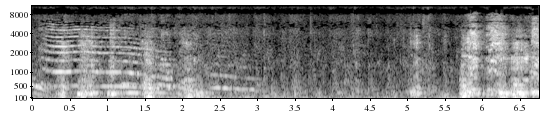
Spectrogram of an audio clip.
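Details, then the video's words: Piglet at a pig farm being fed: a few drawn-out, harmonic squeals that slide downward come first, then rough grunts at a quick, uneven pace, while a person speaks in the background. "Feeding lovely piglet"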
